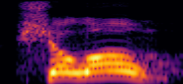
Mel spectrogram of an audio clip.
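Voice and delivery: loud, high proclamation; emphatic. Acted. Jesus greeting disciples in the locked room, emphatic. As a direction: call it out across the room. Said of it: "speaks that emphatic message".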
